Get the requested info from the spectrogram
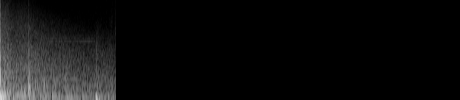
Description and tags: double hit
recording of a double firework explosion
